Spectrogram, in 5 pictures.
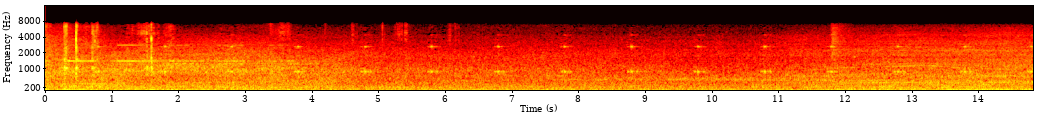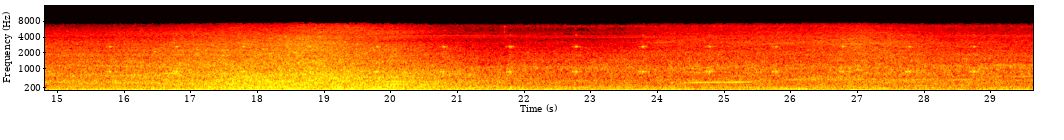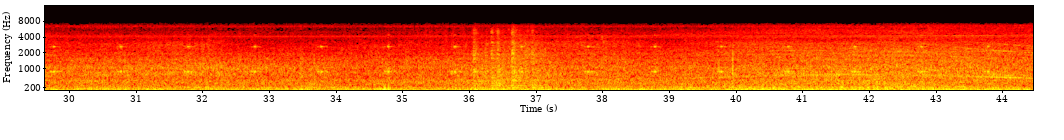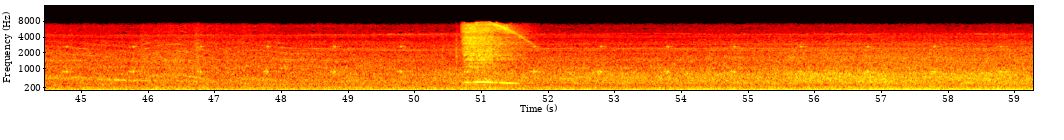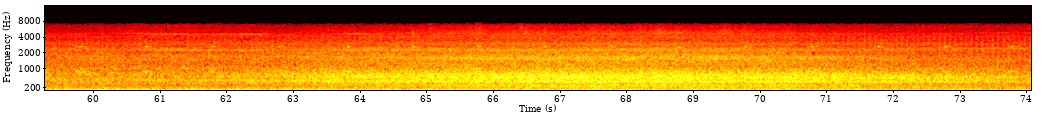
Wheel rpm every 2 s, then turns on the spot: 0, 0, 0, 0, 0, 0, 0, 0, 0, 0, 0, 0, 0, 0, 0, 0, 0, 0, 0, 0, 0, 0, 0, 0, 0, 0, 0, 0, 0, 0, 0, 0, 0, 0, 0, 0, 0.
none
